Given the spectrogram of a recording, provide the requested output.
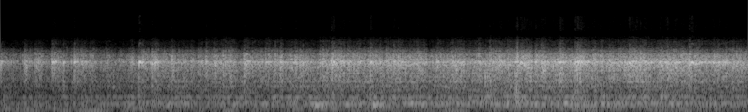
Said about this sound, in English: That noise is made by snapping their claws together.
